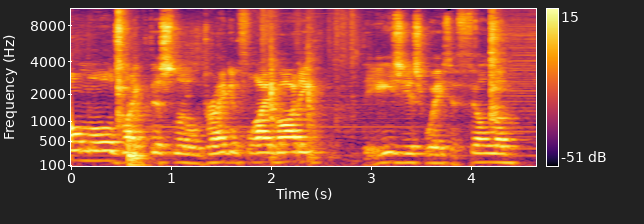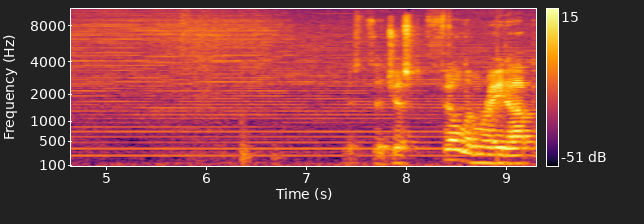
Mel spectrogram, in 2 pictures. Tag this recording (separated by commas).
Speech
